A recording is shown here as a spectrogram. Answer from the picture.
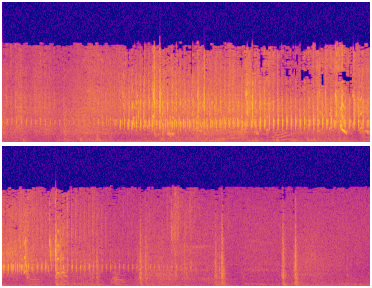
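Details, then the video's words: Sharp-tailed grouse males displaying on their breeding lek at dawn in April, Arrowwood National Wildlife Refuge, North Dakota, on a cold wet morning; fast rattling, stuttering sounds repeated several times a second with a few squeaks and scattered clicks. "Sharp-tailed Grouse Lek"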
